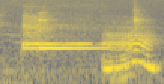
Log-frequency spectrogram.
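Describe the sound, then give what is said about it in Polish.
An electronic doorbell chimes twice: a clear, steady higher tone holds for about a second, then a lower, richer tone follows with a slight wavering pitch, fairly loud and with no one speaking. “zadzwonisz tutaj do drzwi.”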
